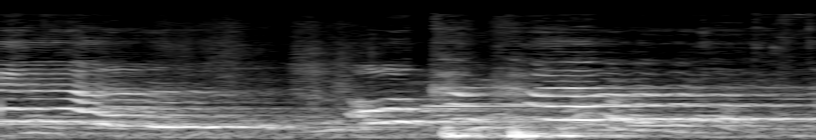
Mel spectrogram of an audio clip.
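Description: A woman singing a gospel song solo into a handheld microphone: a held line that glides downward through the first second, then a new phrase begins about two seconds in, with a few low thumps underneath.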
